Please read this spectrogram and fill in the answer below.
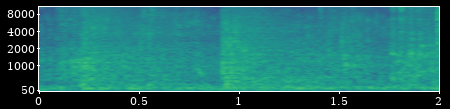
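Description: Faint water sloshing and lapping from a swimmer sculling along the surface of a swimming pool, swelling briefly twice.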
